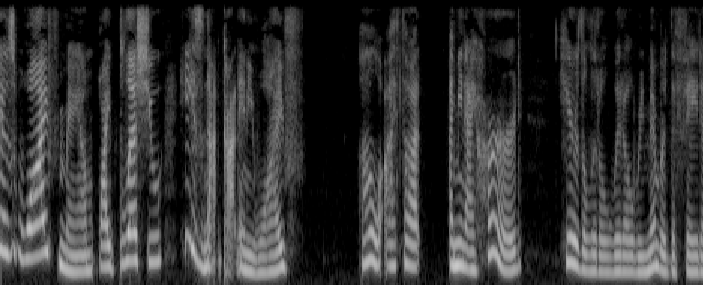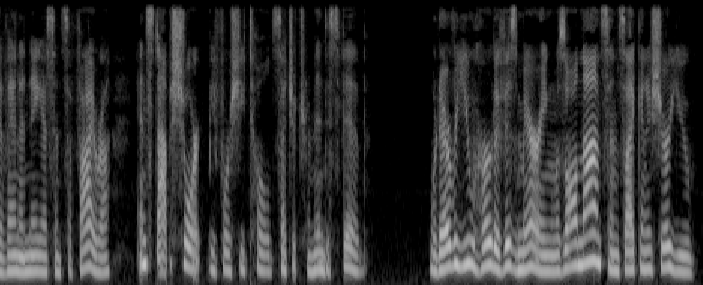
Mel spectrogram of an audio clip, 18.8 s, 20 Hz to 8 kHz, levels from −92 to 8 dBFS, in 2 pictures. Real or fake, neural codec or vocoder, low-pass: real; none; 7.2 kHz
